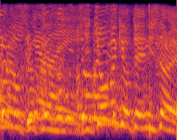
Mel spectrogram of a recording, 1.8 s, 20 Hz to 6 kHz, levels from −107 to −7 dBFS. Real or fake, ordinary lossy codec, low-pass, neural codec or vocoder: real; none; 5.4 kHz; none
